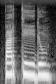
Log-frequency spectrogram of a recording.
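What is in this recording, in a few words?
"partidu", Sardinian, female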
